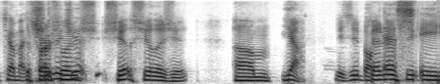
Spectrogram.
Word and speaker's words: Shilajit: It's Shaljit, is that how you pronounce it? Which one are you talking about? The first one, Shilajit?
